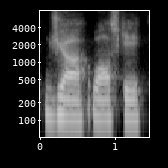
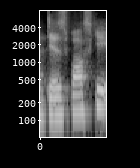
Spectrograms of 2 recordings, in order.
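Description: First: The name begins with a 'j' sound. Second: The name begins with a 'dz' sound. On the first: The speaker calls it right. "DZI makes like a bit of a J" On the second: The speaker calls it wrong. "so it's not a Dizwalski"

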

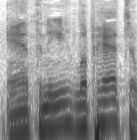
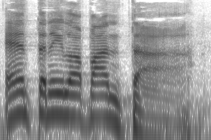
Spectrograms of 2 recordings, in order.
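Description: First: The name is said in a plain, ordinary accent. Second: The name is said with an Italian-style accent. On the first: "I'm going to say it normally" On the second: "I don't know why I'm doing the Italian accentuation"

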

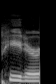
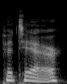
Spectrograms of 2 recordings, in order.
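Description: First: It is said like the English name. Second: It is said with French sounds. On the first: The speaker calls it wrong. "It's not pronounced like Peter" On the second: The speaker calls it right. "It's Peter"

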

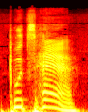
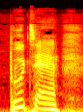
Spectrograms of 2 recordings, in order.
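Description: First: It is said with a ts sound. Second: It is said with a plain t sound. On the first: "there's a hidden S in it now" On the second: "instead of just poutine"

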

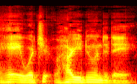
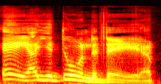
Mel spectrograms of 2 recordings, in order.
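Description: First: It is said in a neutral accent. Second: It is said in a Boston accent.

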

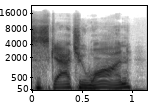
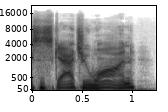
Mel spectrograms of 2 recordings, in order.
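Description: First: Every syllable is said as spelled. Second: The same.

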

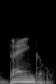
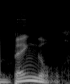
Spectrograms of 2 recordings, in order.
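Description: First: The first syllable sounds like 'bang'. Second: The first syllable sounds like 'ben'. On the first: The speaker calls it wrong. "not the Bengals" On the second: The speaker calls it right. "they're the Bengals"

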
